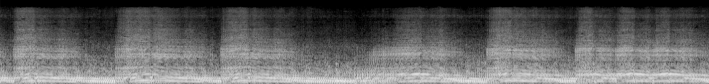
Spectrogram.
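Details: CRF engine with a new BRT 4-valve head, free-revved: quick blips about once a second with crisp rises and falls and a very loud exhaust. Pickup is fuller than usual and the valve noise is noisy; a healthy free rev.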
